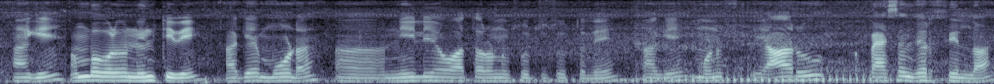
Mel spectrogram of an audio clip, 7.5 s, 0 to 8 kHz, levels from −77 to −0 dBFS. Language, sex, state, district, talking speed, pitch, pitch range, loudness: Kannada, male, Karnataka, Dharwad, 115 wpm, 130 Hz, 120-140 Hz, -19 LUFS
